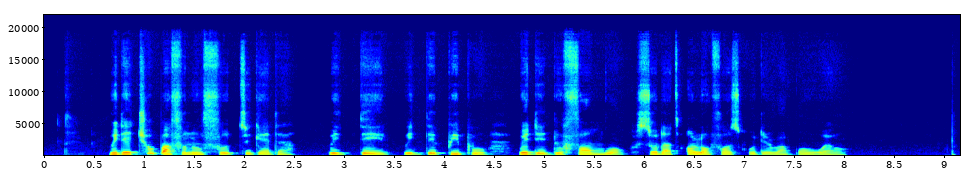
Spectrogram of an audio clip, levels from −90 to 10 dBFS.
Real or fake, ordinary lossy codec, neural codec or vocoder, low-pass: fake; none; codec, 44.1 kHz, 7.8 kbps, DAC; 19.8 kHz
